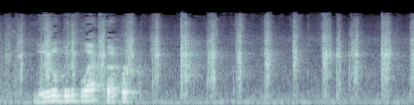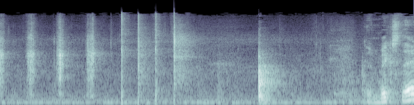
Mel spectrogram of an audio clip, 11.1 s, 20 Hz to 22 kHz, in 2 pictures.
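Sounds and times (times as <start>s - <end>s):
pepper mill grinding: 0.0s - 7.2s.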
